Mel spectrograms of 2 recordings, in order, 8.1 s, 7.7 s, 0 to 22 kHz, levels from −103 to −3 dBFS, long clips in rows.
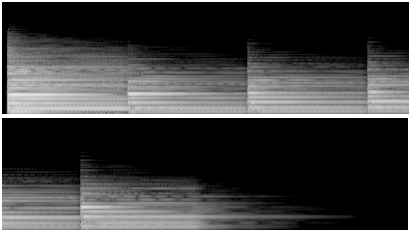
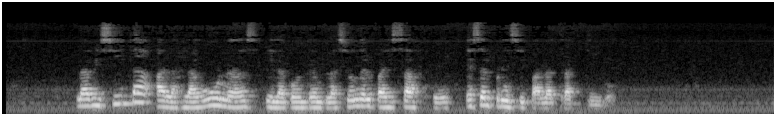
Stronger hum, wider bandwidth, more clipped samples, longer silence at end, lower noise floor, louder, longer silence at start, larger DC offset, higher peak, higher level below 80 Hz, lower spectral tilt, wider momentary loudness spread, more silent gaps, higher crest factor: neither; second, 6.2 kHz vs 11 kHz; neither; first, 1.95 s vs 1.65 s; first, -88 dBFS vs -59 dBFS; about the same, -25 LUFS vs -24 LUFS; second, 0.05 s vs 0.75 s; neither; about the same, -4 dBFS vs -6 dBFS; first, -40 dBFS vs -58 dBFS; about the same, -9.5 dB/octave vs -9.5 dB/octave; first, 17 LU vs 9 LU; neither; about the same, 20 dB vs 18 dB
